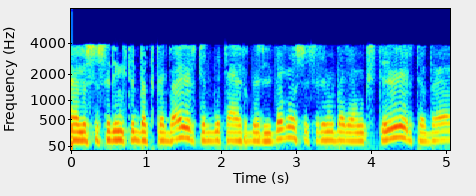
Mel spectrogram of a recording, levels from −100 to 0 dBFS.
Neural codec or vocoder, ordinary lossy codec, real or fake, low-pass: codec, 24 kHz, 1 kbps, SNAC; AAC, 16 kbps; fake; 7.2 kHz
